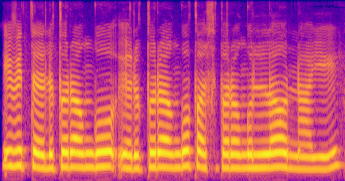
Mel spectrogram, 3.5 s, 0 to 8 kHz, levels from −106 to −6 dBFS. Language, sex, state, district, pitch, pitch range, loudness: Telugu, female, Telangana, Hyderabad, 235 Hz, 225-240 Hz, -13 LUFS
